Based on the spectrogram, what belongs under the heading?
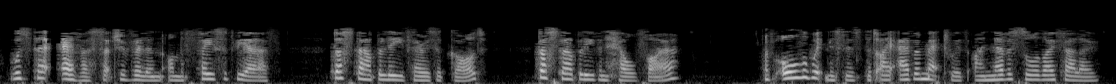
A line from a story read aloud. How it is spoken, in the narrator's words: exclaimed the judge with an oath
